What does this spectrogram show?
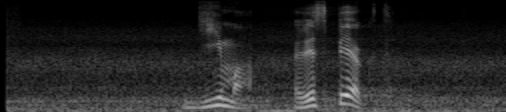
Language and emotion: Russian, positive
